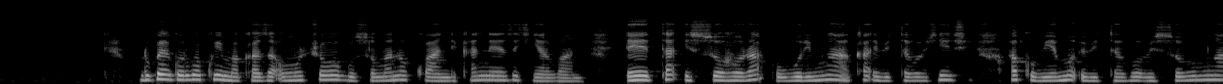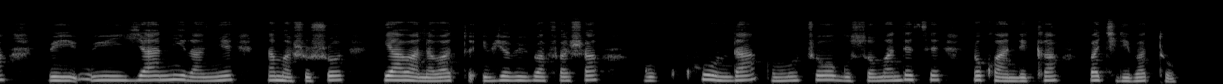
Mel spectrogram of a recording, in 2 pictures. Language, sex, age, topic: Kinyarwanda, female, 25-35, education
